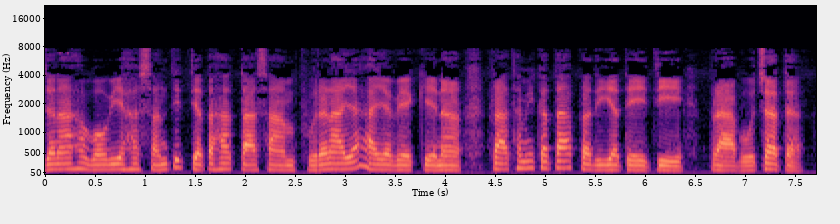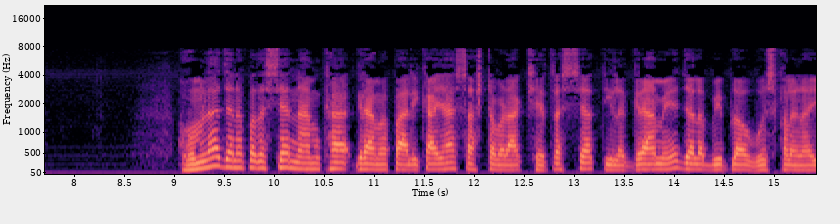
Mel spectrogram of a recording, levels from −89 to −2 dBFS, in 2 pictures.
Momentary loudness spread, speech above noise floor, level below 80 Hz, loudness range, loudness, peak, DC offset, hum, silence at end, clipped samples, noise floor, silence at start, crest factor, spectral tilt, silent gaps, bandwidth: 5 LU; 36 dB; -62 dBFS; 2 LU; -25 LUFS; -6 dBFS; under 0.1%; none; 0 s; under 0.1%; -61 dBFS; 0 s; 18 dB; -5.5 dB/octave; none; 8 kHz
